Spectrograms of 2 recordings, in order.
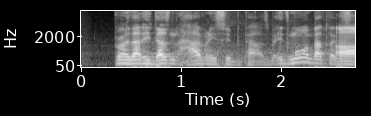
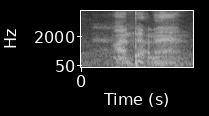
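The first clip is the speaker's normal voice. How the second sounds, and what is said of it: Imitates Batman's voice, poorly. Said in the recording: “Do your Batman voice. ... That was shit.”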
